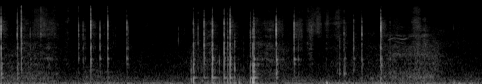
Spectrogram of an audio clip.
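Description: Long nails tap and scratch a clear plastic cleansing mousse bottle with a pump cap, partly full of pink liquid. About 17 sharp, bright clicks and ticks come in quick irregular bursts over a soft scratchy hiss, each dying away almost instantly.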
